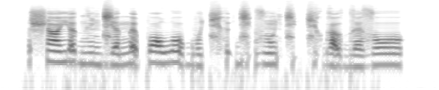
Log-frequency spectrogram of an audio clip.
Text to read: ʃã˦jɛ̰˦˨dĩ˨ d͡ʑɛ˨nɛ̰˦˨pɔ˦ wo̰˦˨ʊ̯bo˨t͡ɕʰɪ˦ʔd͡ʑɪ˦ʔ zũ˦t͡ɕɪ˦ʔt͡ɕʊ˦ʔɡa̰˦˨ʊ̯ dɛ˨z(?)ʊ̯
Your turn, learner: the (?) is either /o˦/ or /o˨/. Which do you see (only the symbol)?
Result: o˦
